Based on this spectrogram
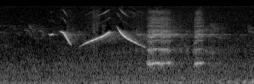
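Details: Common rosefinch, a first-summer male singing at Bazel, Belgium, 7 June 2015: a clear whistled phrase with falling, rising and falling glides, followed by two brief rustling or wing-like bursts.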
